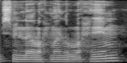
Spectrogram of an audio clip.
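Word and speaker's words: بِسْمِ اللَّهِ الرَّحْمَٰنِ الرَّحِيمِ: Contoh dalam basmalah. Bismillahirrahmanirrahim. Itu adalah contoh yang keliru. Karena cara membaca mad 2 kita cukup mengayunkan suara kita. Bismillahirrahmanirrahim. Jadi tidak perlu menahan suara sehingga mad 2 panjangnya bisa berlebih.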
